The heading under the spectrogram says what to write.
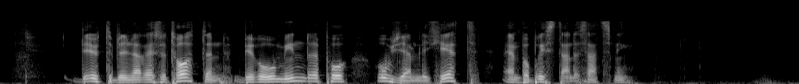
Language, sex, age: Swedish, male, 49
